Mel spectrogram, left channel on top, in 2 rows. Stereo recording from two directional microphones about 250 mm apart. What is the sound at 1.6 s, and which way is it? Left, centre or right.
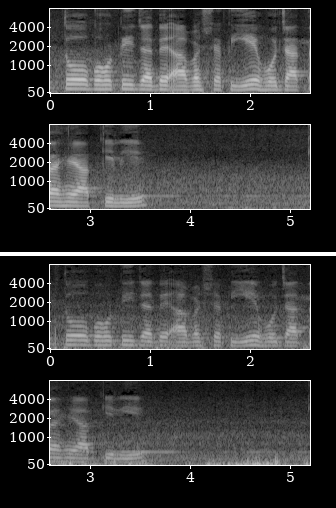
Speech, centre.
